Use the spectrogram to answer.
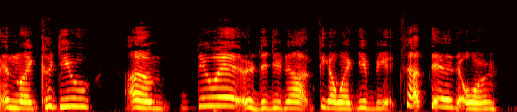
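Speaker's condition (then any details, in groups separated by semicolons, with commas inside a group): Cerebral palsy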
